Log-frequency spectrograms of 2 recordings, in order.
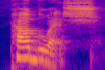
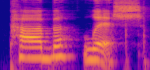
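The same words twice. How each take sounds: First: Said in the usual way. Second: "Publish" as pub, short pause, lish; split into syllables. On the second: Shown as a demonstration. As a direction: break "Publish" into two distinct beats for learners. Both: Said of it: "think about those two syllables".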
